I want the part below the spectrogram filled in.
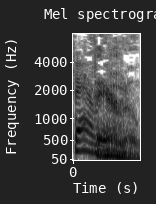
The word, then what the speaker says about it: Pharaoh: How do you say Pharaoh? – The Pharaoh. – Pharaoh. – Like fair and unfair. – Pharaoh. Mm-hmm. – Pharaoh. – Pharaoh. It's como hada, pero masculino. – Fairy and Pharaoh.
